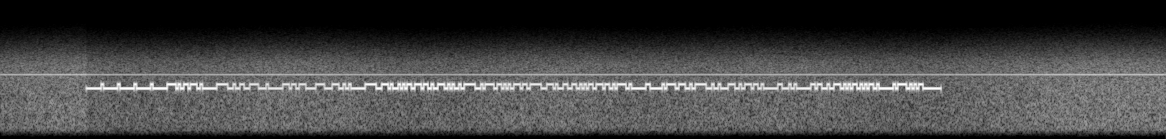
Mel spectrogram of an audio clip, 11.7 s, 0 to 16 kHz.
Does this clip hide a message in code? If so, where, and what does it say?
Yes: RTTY (45.45 baud, 170 Hz shift) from 0.9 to 9.4 s, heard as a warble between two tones, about 1500 Hz centre, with radio static and a steady whistle near 2080 Hz. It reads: TWO MONTHS AFTER THIS EVENT, CLASSES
